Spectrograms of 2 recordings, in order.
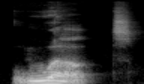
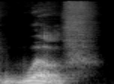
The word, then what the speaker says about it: wealth: They pronounce it as wealth instead of wealth. And the reason being that that sound, it is not present in our mother tongue. It is not there in our local languages.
